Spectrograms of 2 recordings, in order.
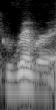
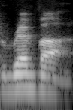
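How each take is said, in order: First: The word is said with an American accent. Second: The word is said with a British accent. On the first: This is how the word should sound. The speaker calls it right. "did not sound like river" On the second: This is how the singer said it. The speaker calls it wrong. "It sounded like river. ... I'm guessing it's your accent"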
